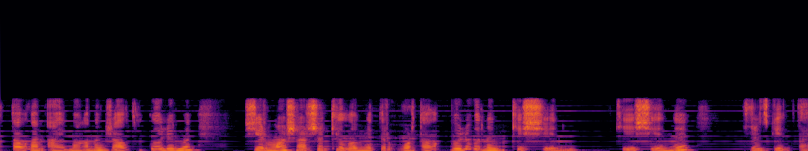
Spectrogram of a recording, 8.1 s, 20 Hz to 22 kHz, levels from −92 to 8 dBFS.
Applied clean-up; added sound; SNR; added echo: neural mask model RNNoise.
